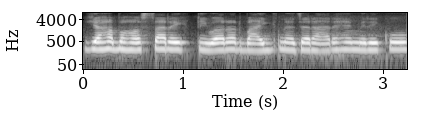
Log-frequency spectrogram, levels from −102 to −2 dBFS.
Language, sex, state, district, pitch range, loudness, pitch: Hindi, female, Chhattisgarh, Raipur, 210-225 Hz, -16 LUFS, 215 Hz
